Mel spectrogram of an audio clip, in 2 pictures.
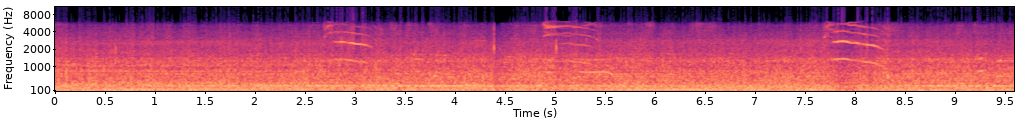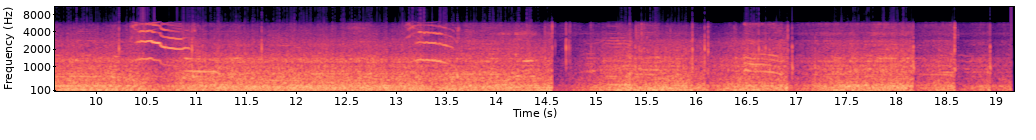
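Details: Newly adopted kittens riding in a car on the way home from Ridgeway, Virginia, giving high, plaintive rising-falling meows about every two to three seconds, six in all, over loud steady road and engine rumble with thumps near the end.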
